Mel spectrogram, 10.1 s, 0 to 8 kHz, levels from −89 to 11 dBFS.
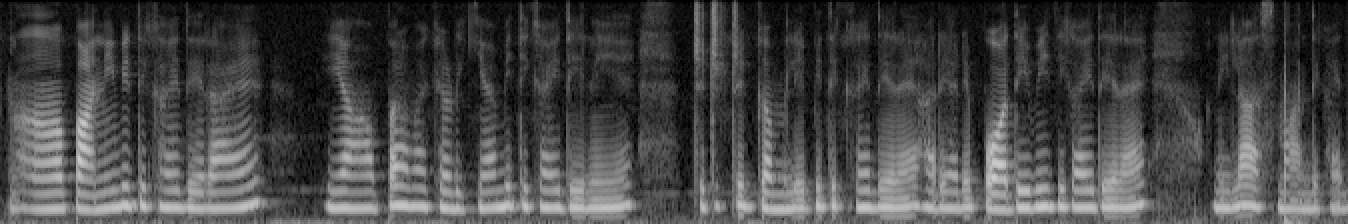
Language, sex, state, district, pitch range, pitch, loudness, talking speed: Hindi, female, Maharashtra, Solapur, 220-240 Hz, 230 Hz, -19 LUFS, 205 wpm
